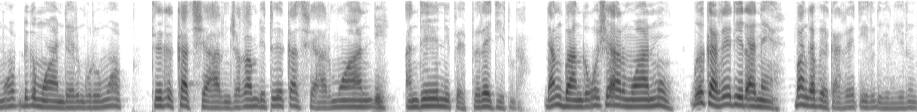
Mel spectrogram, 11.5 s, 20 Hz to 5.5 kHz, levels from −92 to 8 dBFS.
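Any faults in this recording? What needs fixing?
No faults; nothing needs fixing.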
